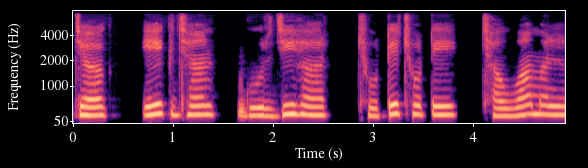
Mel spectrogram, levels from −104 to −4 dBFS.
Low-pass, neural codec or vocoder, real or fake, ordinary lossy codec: 7.2 kHz; none; real; none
